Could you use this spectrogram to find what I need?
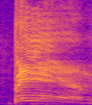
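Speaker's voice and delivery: sudden high shouted bam; loud bam. Retold or imitated. Teller acting out the cowboy crashing the door, high shouted bam. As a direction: slam the word like a door crash.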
